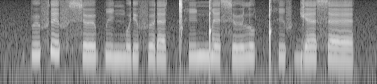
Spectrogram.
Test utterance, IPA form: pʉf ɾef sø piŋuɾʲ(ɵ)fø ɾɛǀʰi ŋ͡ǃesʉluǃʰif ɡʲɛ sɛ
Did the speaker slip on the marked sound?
no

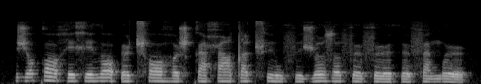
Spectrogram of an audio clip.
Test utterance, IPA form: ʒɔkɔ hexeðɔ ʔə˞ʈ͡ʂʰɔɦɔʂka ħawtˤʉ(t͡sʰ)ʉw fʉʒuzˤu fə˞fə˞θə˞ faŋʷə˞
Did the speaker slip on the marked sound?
yes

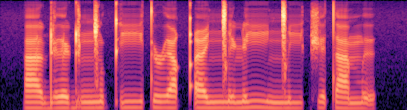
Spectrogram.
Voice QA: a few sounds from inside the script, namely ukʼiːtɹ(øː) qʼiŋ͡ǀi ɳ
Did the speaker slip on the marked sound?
yes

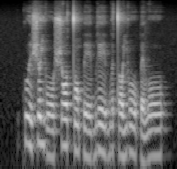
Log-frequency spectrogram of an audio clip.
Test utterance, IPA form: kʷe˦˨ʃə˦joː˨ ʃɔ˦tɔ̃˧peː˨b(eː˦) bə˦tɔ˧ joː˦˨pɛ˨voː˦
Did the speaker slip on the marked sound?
yes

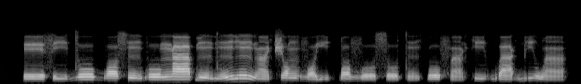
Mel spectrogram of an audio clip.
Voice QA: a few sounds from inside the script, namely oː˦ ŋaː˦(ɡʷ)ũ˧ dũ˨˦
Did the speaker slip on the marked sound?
yes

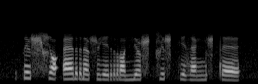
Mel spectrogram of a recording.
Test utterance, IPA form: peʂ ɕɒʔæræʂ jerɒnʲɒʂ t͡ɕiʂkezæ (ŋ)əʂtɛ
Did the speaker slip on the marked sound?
no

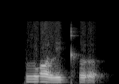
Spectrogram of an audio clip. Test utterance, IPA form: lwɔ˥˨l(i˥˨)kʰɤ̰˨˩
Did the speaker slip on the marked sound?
yes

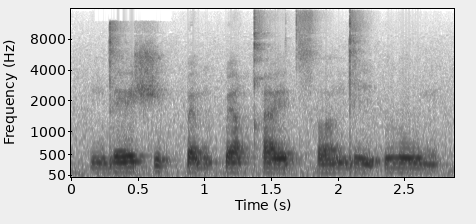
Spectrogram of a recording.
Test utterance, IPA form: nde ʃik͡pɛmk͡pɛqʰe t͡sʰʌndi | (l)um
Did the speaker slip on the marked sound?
no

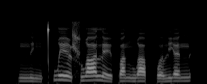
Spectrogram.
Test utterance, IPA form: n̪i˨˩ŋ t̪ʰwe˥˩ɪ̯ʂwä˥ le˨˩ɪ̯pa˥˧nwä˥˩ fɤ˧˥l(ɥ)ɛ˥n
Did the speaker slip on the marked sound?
yes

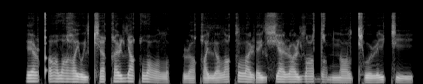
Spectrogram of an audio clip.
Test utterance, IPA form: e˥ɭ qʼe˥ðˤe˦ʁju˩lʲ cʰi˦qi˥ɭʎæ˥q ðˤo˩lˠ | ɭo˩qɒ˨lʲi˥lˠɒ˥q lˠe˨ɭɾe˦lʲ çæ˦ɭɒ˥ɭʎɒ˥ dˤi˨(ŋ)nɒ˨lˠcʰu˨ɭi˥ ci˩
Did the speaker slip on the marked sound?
yes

